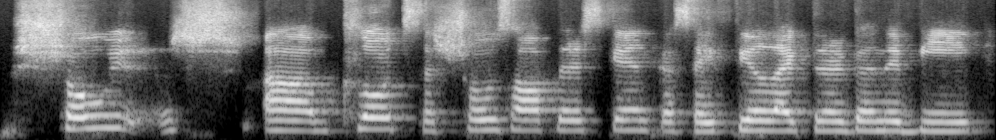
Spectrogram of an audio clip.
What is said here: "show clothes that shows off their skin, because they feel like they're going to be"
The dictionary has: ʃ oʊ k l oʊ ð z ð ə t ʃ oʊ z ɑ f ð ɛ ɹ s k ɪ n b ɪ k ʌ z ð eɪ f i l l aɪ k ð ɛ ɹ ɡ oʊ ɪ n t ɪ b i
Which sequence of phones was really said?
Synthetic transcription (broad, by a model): ʃ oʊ k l oʊ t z ð ə t ʃ oʊ z ɑ f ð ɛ ɹ s k ɪ n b k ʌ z ð eɪ f i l l aɪ k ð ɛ ɹ ɡ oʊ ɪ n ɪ b i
